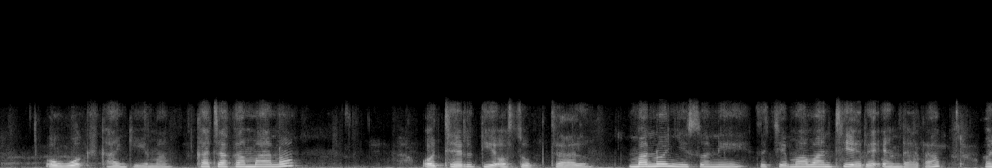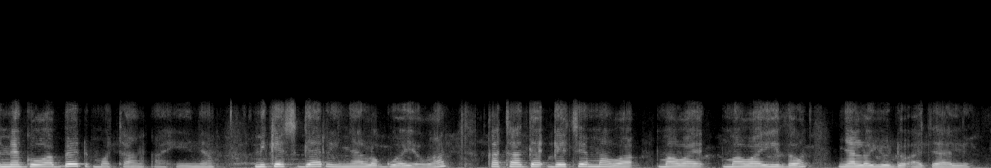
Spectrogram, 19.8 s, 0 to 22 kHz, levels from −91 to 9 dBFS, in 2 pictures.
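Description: Speech runs the whole clip muffled and hoarse, with nothing above 9 kHz and heavy damage. That points to likely Opus compression in its SILK speech mode at wideband, which fits a rate near 12 kbps.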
